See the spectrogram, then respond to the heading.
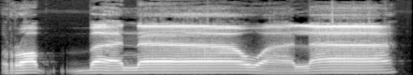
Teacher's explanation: Mad thobbi'i panjang dua harakat sesuai rumus tiga yang warna hitam.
